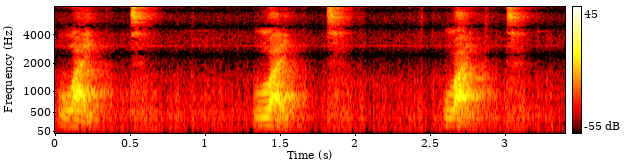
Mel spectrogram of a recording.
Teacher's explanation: o último som é o K, não vibra, então a gente vai falar liked, liked, liked.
